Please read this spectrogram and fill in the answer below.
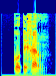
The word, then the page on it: cotejar: espagnol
